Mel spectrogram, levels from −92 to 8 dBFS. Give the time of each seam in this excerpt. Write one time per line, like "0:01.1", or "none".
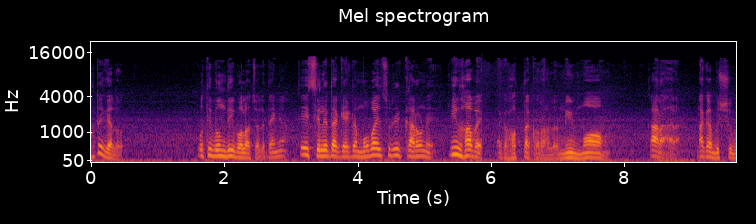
0:02.9
0:05.2
0:05.9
